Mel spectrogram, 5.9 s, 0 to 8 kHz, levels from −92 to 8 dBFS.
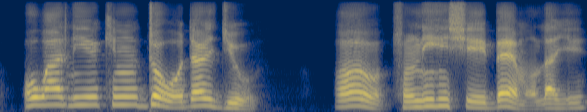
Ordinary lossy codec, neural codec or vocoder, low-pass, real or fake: none; codec, 16 kHz, about 1 kbps, DyCAST, with the encoder's durations; 7.2 kHz; fake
